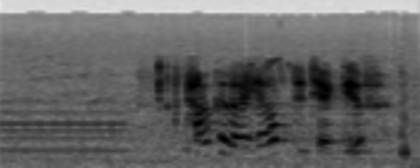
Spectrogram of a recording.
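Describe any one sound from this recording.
A woman answers through a telephone earpiece.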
